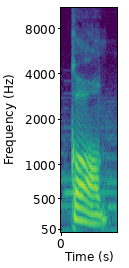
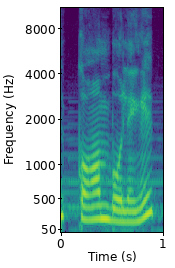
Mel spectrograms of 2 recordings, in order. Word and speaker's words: comb: जैसे कि COMB, कॉम, COMB, कॉम, यहाँ पे हम कॉम बोलेंगे ना कि उसको कॉम्ब बोलेंगे।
